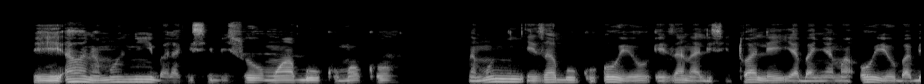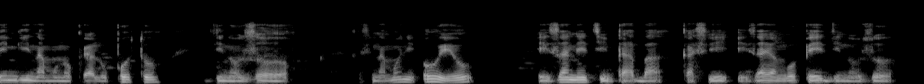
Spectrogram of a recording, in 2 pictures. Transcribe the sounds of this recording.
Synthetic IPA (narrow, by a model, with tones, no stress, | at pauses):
e˨jʔa˦wa˦na˨mɔ˦ni˦ba˨la˨ki˦si˦bi˦so˦mwa˦bu˦ku˨mɔ˦kʰɔ˦ | na˨mɔ˦ni˦e˨za˦bu˦ku˨ʔo˦jo˦ʔe˨za˦na˨li˨si˨twa˦le˨ja˨ba˨ɲa˨ma˨ʔo˦jo˦ba˨be˦ŋɡi˦na˨mo˨nɔ˨kɔ˨ja˨lo˨po˦to˦ | di˨no˨zɔ˦ʁ | ka˨si˨na˨mɔ˦ni˦ʔo˦jo˦ | e˨za˦ne˦ti˨nta˨ba˨ka˨si˨e˨za˦ja˨ŋɡo˦pe˦di˨no˨zɔ˦ʁ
